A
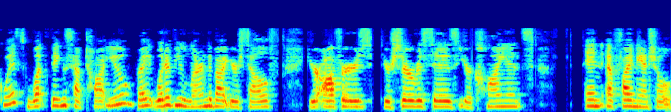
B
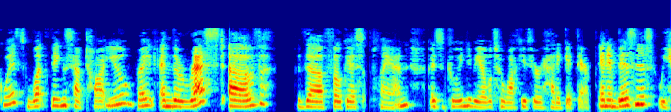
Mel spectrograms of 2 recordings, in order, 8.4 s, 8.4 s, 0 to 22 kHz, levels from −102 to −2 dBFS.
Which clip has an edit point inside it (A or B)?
B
